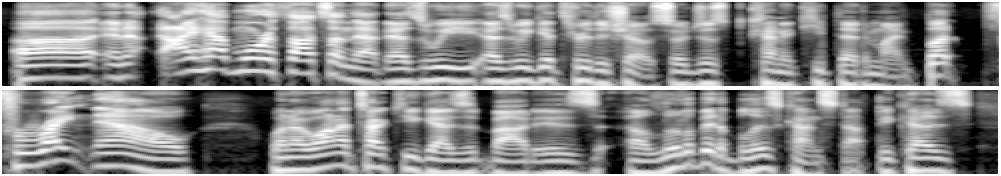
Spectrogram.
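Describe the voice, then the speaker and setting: A man's voice: mid-range voice, fairly bright tone, no room sound, studio quality. A man hosting a gaming podcast in a casual, joking, self-deprecating way. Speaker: podcast host.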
